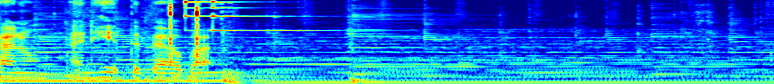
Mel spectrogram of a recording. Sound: bell rings

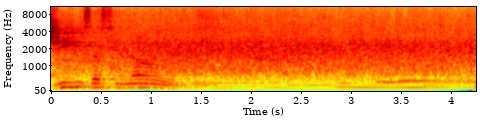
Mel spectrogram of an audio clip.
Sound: cheers and applause

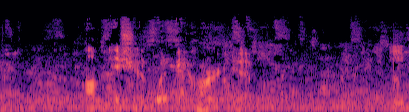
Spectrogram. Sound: voiceover

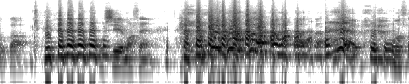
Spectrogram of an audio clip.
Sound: laughs

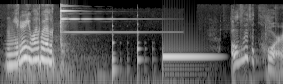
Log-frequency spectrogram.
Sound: timers ding

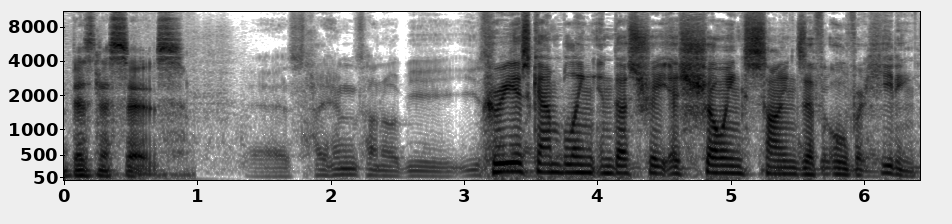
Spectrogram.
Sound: Korean

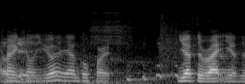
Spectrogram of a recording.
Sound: laughs

